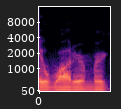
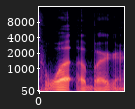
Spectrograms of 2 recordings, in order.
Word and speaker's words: Whataburger: The way it's spelled, people say Waterburger, but it's what a burger.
